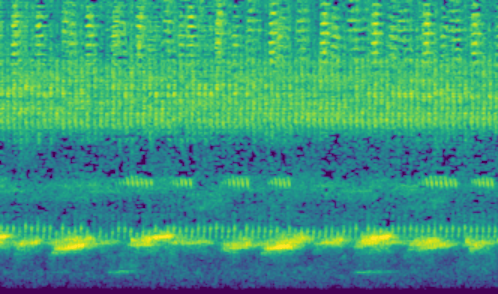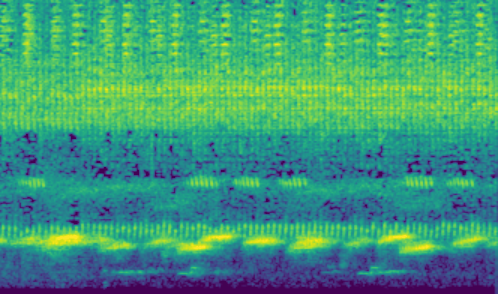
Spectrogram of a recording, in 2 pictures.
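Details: A Ryukyu scops owl chick on Amami Ōshima, Japan, gives short, mid-pitched chirping notes, roughly one every second or so, over a steady high insect trill throughout.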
